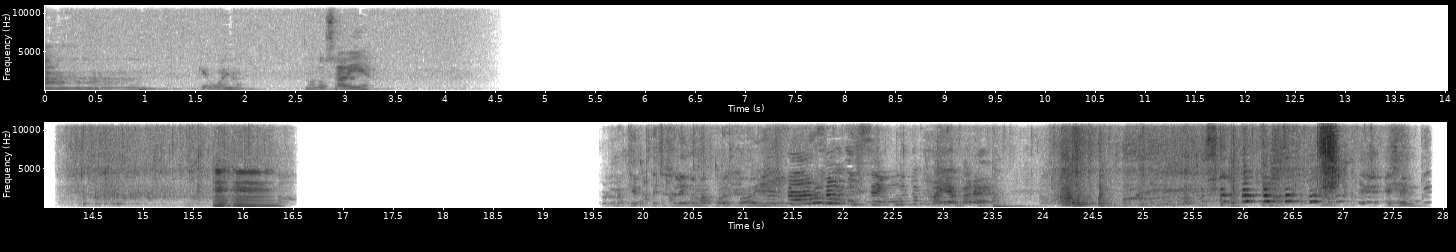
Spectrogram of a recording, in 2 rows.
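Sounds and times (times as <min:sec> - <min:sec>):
water splashing into plastic containers: 0:14.2 - 0:15.7, 0:19.7 - 0:21.6, 0:23.4 - 0:27.3
person laughing: 0:15.7 - 0:16.5, 0:24.9 - 0:27.9.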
